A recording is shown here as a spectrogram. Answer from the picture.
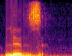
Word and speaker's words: lives: لاحظ كيف أنطقها هنا lives with z and runs.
